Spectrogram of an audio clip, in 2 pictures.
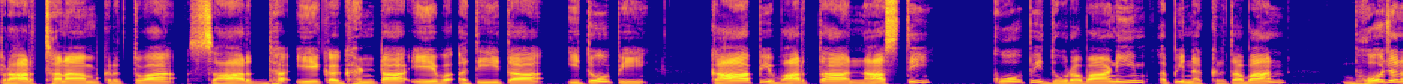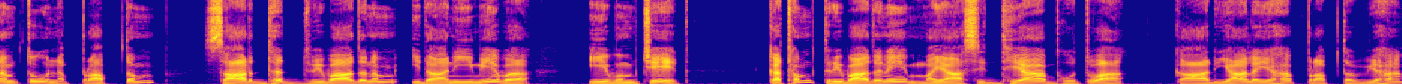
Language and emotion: Sanskrit, neutral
